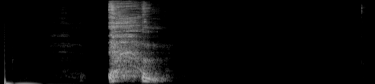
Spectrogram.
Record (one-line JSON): {"cough_length": "3.8 s", "cough_amplitude": 30177, "cough_signal_mean_std_ratio": 0.3, "survey_phase": "beta (2021-08-13 to 2022-03-07)", "age": "45-64", "gender": "Male", "wearing_mask": "No", "symptom_none": true, "smoker_status": "Current smoker (11 or more cigarettes per day)", "respiratory_condition_asthma": false, "respiratory_condition_other": false, "recruitment_source": "REACT", "submission_delay": "1 day", "covid_test_result": "Negative", "covid_test_method": "RT-qPCR"}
